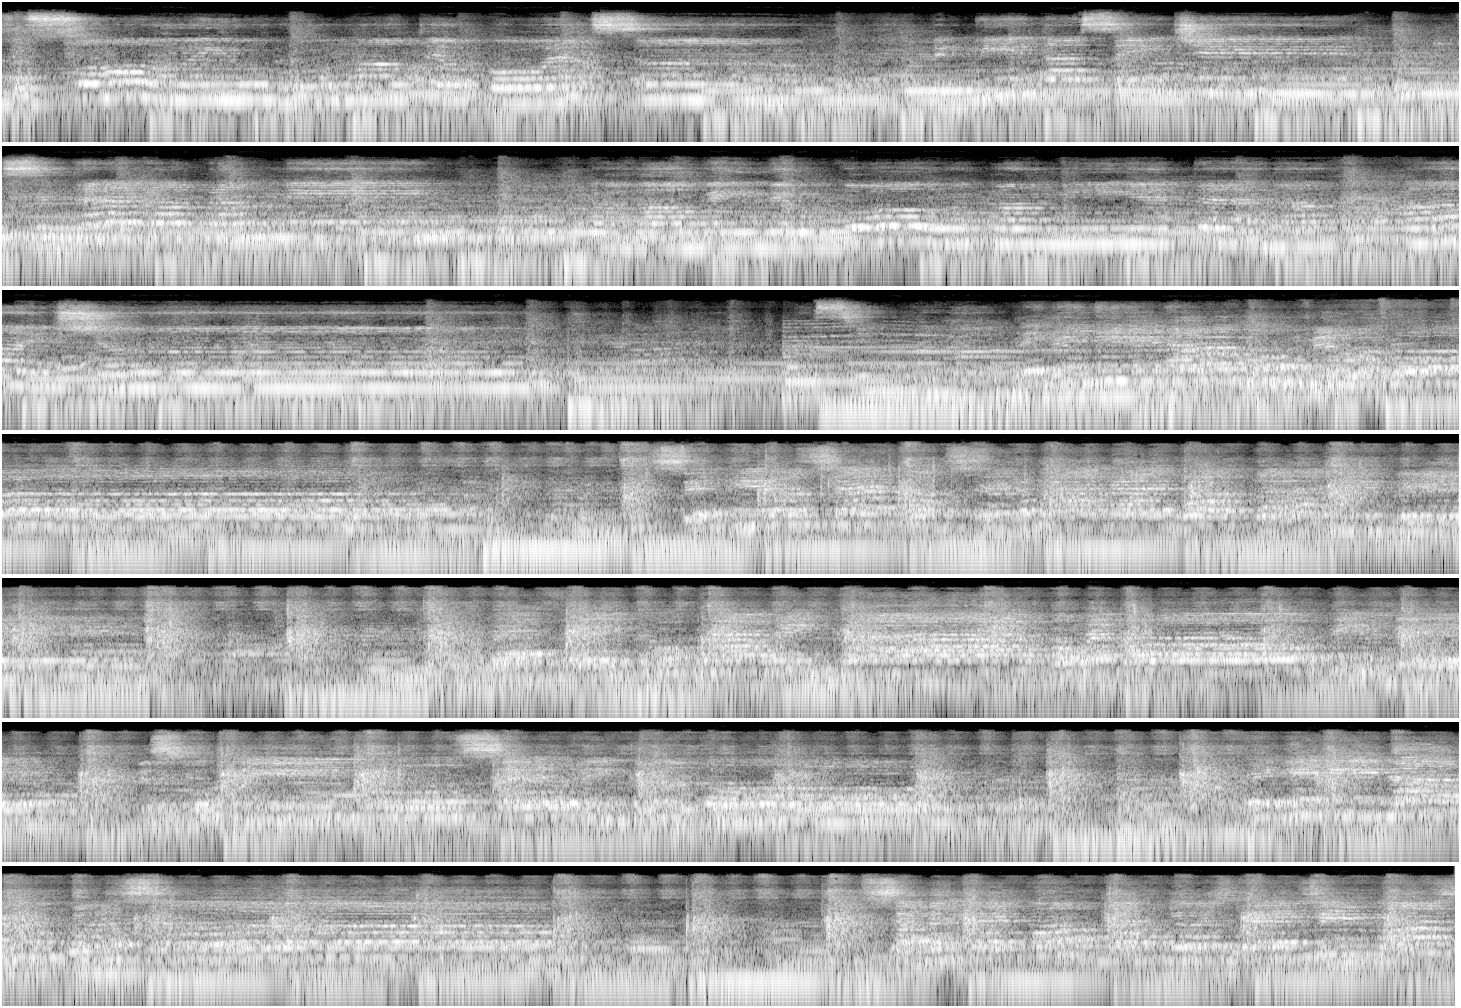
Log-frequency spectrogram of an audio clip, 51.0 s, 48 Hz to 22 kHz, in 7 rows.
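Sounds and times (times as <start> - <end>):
instrumental accompaniment: 0.0 - 50.9
choir singing: 19.5 - 50.9
bass line and beat: 19.9 - 50.9.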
